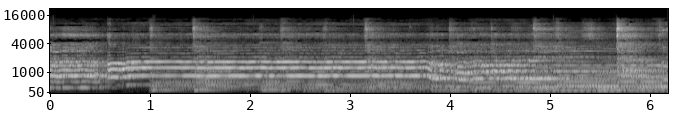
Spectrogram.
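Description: A man singing a slow country ballad over strummed acoustic guitar. About a second in he holds one long note for nearly three seconds, then his voice slides down.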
